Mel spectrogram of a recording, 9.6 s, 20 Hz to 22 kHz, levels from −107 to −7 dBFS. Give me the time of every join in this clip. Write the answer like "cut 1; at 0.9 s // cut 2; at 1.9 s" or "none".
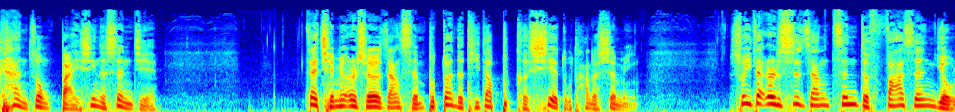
none

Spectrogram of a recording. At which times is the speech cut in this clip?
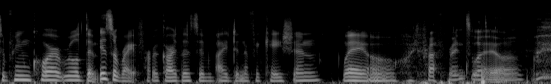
cut 1; at 0.9 s // cut 2; at 1.5 s // cut 3; at 2.2 s // cut 4; at 3.3 s // cut 5; at 4.2 s

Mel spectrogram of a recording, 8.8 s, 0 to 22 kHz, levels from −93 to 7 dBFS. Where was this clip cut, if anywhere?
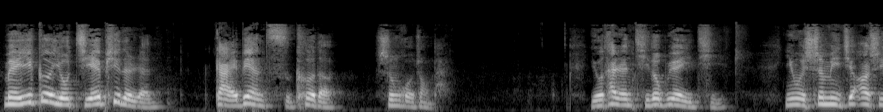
none

